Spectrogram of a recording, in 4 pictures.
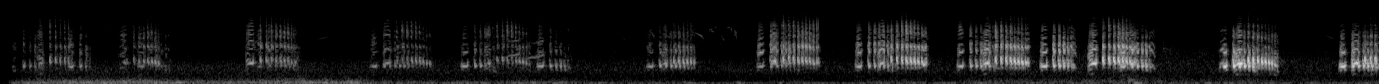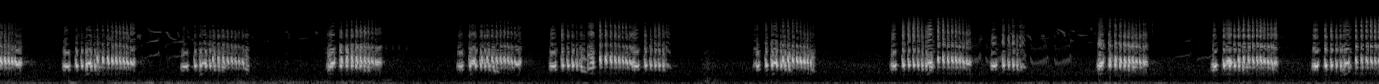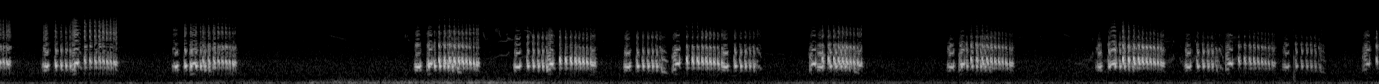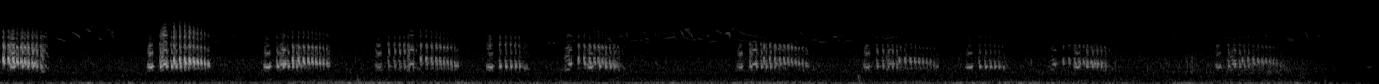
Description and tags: Kurki, ylilento / Crane, two cranes fly above crying, some small birds in the bg
Kaksi kurkea ääntelee lentäessään yli. Lopussa kuuluu myös pikkulintuja.
Paikka/Place: Kanada / Canada / Baker Lake
Aika/Date: 18.06.1986
Bird, Birds, Crane, Field-Recording, Finnish-Broadcasting-Company, Flypast, Kurjet, Kurki, Lento, Linnut, Nature, Soundfx, Tehosteet, Yle, Yleisradio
